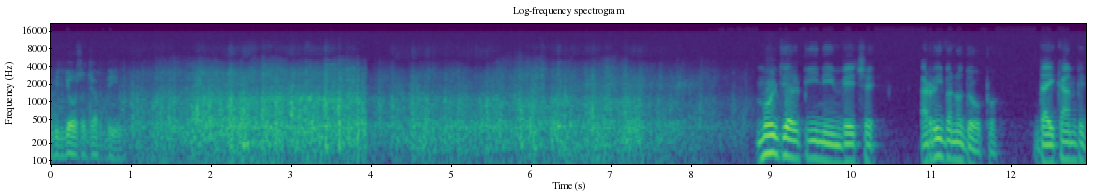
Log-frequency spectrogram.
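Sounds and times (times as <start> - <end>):
train rolling along rails down the Adige valley: 0.0 - 9.1
speech: 0.2 - 1.3, 8.8 - 12.9.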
